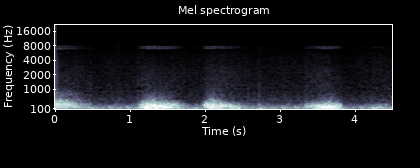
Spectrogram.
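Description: Recorded normal breath sounds heard through a stethoscope: rushing breaths in and out in swells under a second long, each followed by a short gap. Bronchial breath sounds are being played at the start and vesicular breath sounds by the end.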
